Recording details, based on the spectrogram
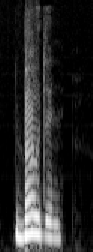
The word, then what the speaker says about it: Bowdoin: Bowdoin.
